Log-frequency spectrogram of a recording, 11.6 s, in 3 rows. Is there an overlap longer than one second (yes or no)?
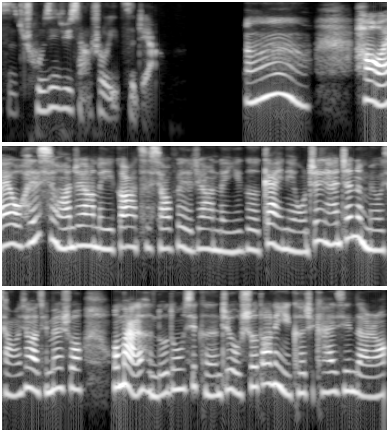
no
